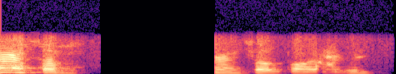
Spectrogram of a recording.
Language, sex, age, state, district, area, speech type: Bengali, male, 18-30, West Bengal, Purba Medinipur, rural, conversation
